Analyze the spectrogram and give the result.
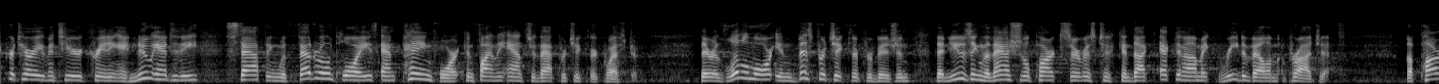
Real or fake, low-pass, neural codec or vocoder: fake; 7.2 kHz; vocoder, 22.05 kHz, 80 mel bands, HiFi-GAN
